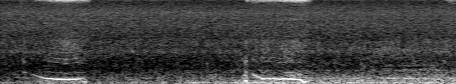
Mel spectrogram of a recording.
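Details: Sleeping calico cat snoring softly: two drawn-out breaths with a low, slightly falling tone, about three seconds apart, over low rumbling background.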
